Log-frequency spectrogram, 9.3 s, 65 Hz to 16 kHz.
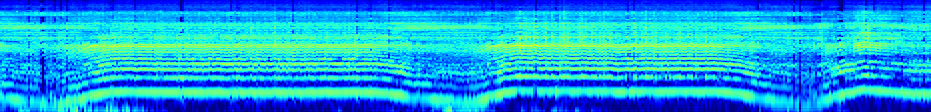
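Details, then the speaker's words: Maxy's Cinco 2.0 nitro RC engine on a break-in stand with Bones break-in fuel, around 280 degrees; idle bumped up slightly, revs up and drops back twice then settles to clean steady idle, normal. "i like to bump up the idle a little bit to help it let me do it from this side the way my arm ain't in the way so bump the idle up a little bit good to go"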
